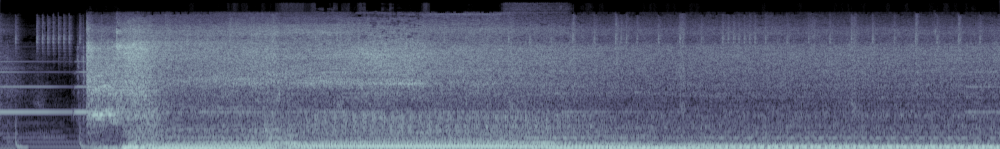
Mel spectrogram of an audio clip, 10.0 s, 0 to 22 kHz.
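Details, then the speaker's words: Dodge Dakota R/T with a used replacement 5.9L Magnum V8 from a crashed Durango R/T, started in park: cranks, catches and settles to a smooth, steady idle with no skips; the oil pressure sender was still unplugged. "Like she didn't even skip a beat."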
